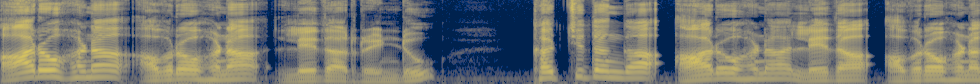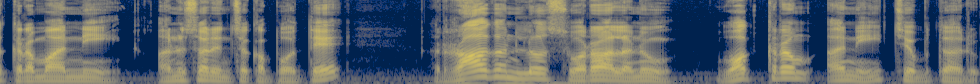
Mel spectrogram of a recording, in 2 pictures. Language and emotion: Telugu, neutral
